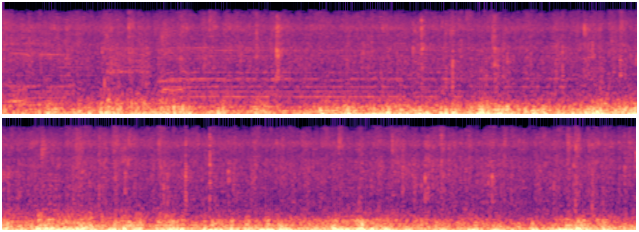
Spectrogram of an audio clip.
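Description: Steady rain pours down without a break while deep, rolling thunder rumbles underneath, filling the scene with a heavy, continuous storm sound and no voices.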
